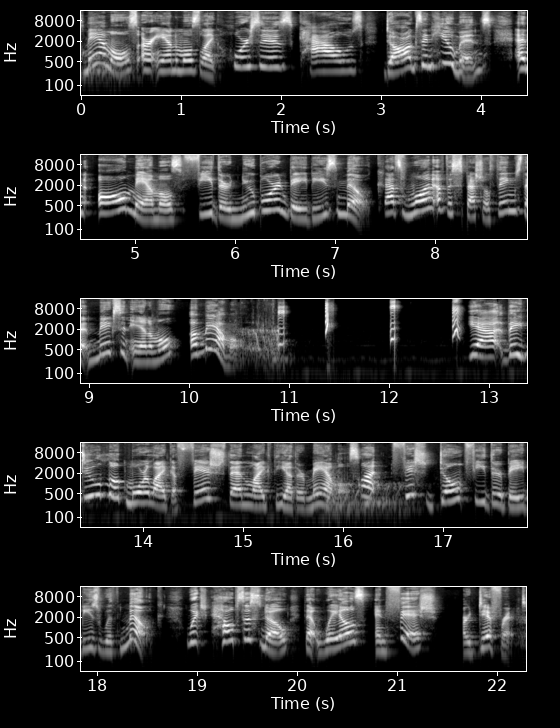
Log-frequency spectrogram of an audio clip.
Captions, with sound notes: Mammals are animals like horses, cows, dogs, and humans. And all mammals feed their newborn babies milk. That’s one of the special things that makes an animal a mammal! [Squeaks squeaks] Yes, they do look more like a fish than like the other mammals. But fish don’t feed their babies with milk, which helps us know that whales and fish are different.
